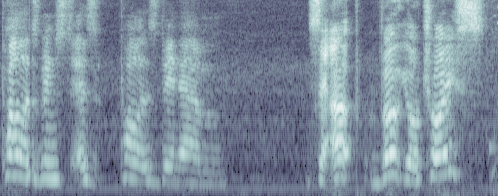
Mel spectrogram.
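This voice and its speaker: A woman livestreamer with a slightly high voice talks casually to her viewers while gaming. She rambles and gets excitable, in loose, chatty phrases. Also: slow pace, low-quality recording. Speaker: live streamer. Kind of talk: casual game stream chat.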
